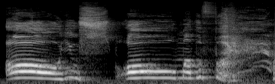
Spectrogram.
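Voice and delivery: high, loud cursing explosion; drawn-out outraged yell; furious outburst. Retold or imitated. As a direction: erupt at the old man's nerve. Acting out his fury at man.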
